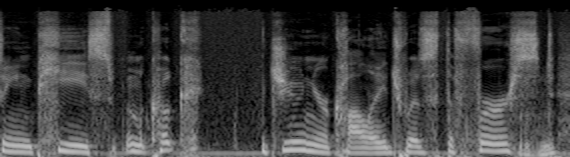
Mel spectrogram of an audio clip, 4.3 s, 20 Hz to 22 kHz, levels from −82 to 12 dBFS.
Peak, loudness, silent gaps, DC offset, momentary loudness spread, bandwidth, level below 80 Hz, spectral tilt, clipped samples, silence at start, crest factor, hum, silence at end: -2 dBFS; -17 LUFS; none; under 0.1%; 7 LU; 18 kHz; -32 dBFS; -4 dB/octave; under 0.1%; 0 s; 16 dB; none; 0 s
